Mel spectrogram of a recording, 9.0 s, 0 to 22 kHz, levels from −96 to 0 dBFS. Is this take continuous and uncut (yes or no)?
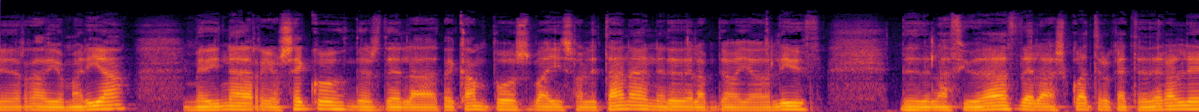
no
